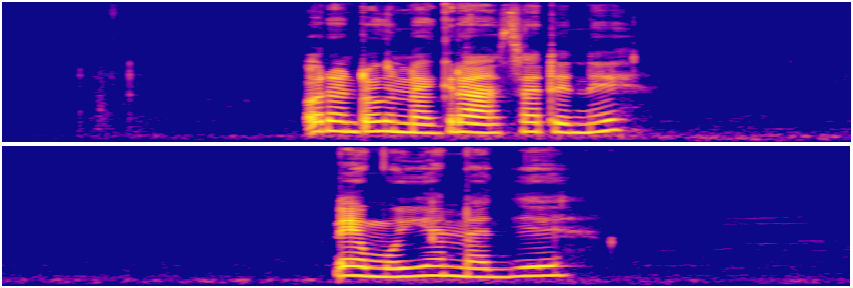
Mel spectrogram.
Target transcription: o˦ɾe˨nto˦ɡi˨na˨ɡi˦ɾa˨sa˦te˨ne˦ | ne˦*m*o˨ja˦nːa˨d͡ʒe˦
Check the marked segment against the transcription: correct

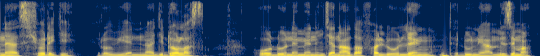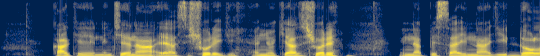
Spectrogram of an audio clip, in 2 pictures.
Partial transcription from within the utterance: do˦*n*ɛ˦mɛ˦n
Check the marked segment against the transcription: correct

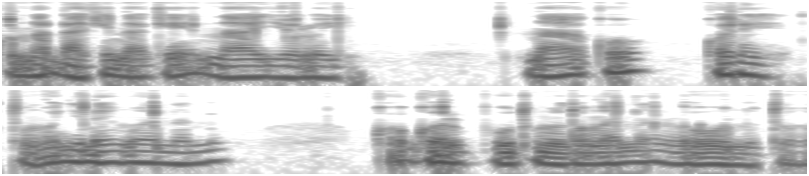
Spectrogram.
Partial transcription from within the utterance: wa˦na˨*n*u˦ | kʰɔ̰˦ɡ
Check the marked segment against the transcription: correct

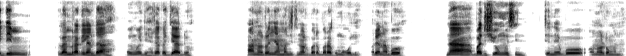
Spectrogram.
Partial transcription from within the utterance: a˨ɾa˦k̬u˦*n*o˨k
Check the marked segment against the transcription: incorrect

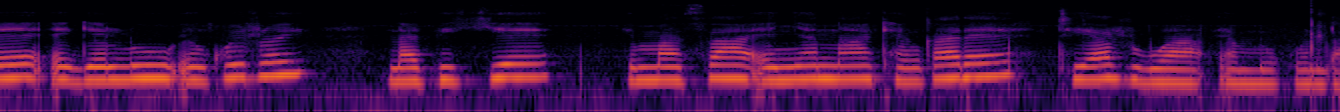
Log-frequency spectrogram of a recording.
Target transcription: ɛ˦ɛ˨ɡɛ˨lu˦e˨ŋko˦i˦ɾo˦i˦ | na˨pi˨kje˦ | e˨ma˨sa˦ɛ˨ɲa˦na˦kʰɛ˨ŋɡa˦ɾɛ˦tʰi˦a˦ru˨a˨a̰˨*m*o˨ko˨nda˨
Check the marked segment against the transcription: correct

